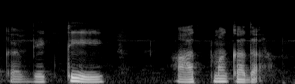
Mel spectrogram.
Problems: constant background noise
